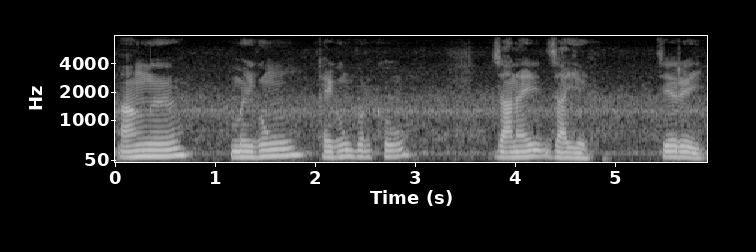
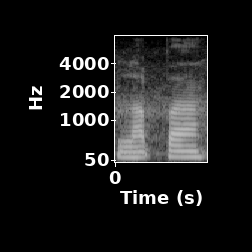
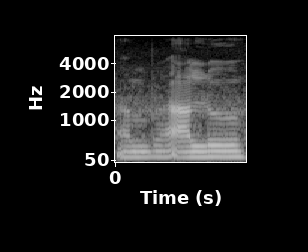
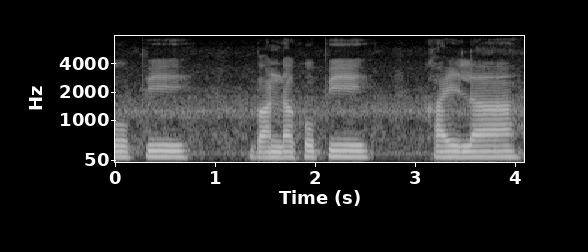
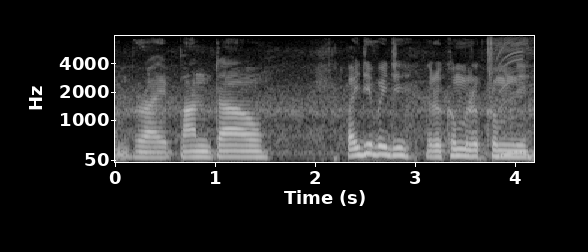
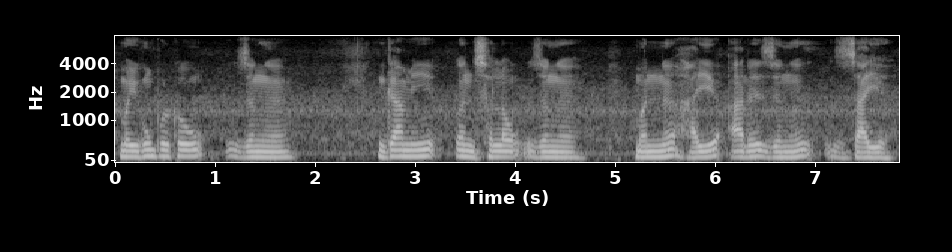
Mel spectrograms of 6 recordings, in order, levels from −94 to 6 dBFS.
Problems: constant background noise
